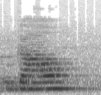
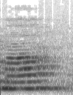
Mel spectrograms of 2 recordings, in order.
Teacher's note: तो ऐसे वर्ण जिसमें इस चिन्ह का उपयोग किया गया है, मतलब वो क्या है, अनुनासिक है। अनुनासिक का उच्चारण नाक और मुंह दोनों से किया जाता है।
